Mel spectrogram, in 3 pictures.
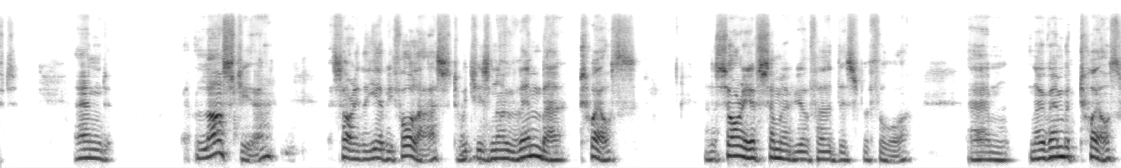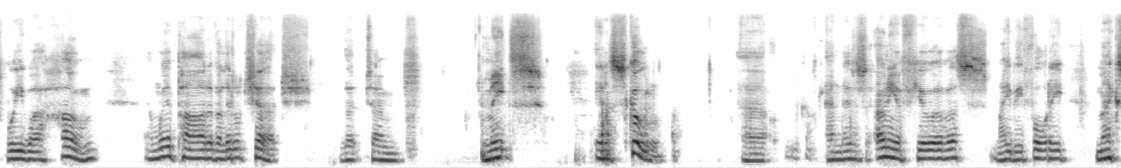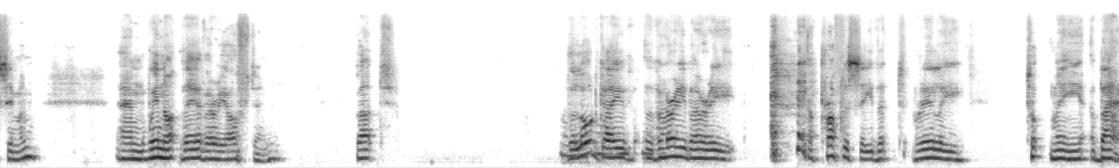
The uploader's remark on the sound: Malaysia Meets (Zoom)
